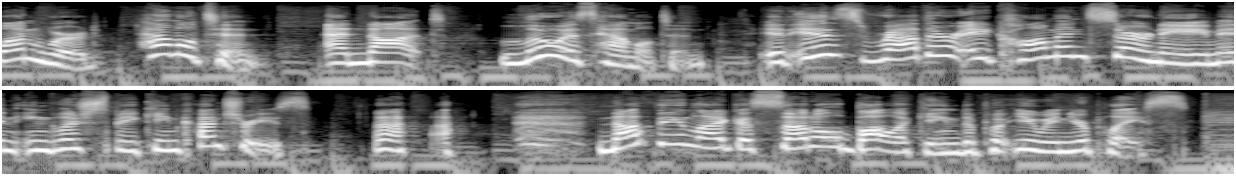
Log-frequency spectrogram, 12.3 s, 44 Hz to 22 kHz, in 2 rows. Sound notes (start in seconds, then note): 8.0 laughter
